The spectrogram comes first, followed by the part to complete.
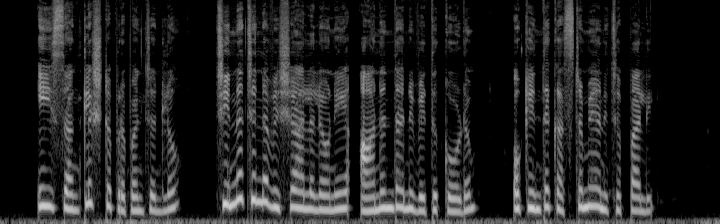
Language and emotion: Telugu, sad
